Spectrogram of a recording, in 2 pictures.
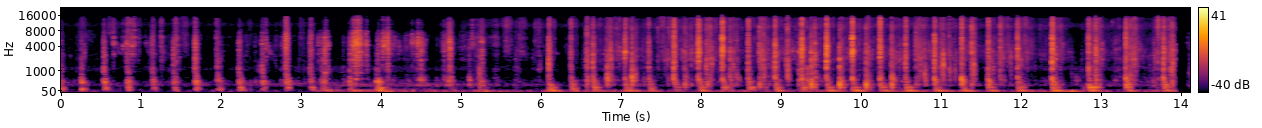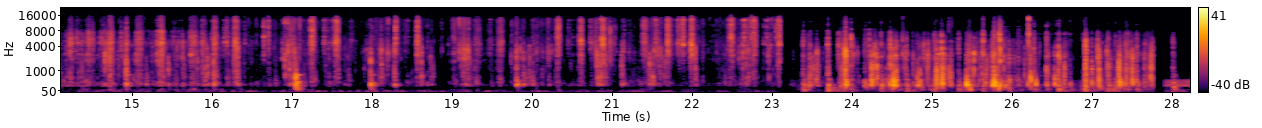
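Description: Hand digging tools striking hard clay soil over and over in quick, steady blows, loosening and chipping the earth, with the character of the blows changing abruptly a few times.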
